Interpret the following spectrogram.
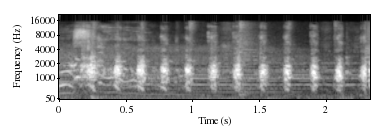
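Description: A man laughing hard and loudly, a rapid run of "ha-ha-ha" bursts at about five a second, with music underneath.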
